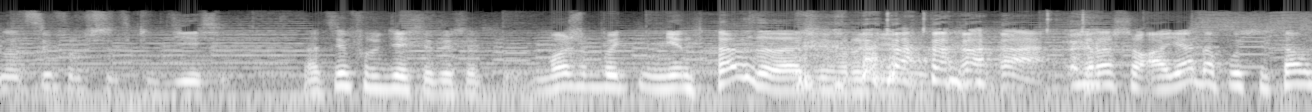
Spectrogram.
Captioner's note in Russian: смеется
